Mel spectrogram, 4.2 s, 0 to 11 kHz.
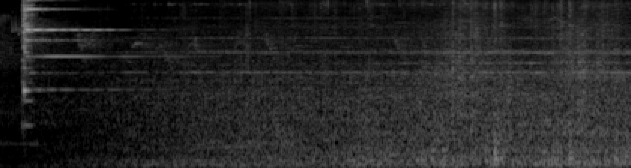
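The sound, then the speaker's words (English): A bright bell dings once, then a tram in Gothenburg, Sweden, rumbles along its rails, the low rolling clatter growing steadily louder, with no voices. “Gothenburg is also known for its tram network, with an annual ridership of just under 1.5 million people and a combined track length of over 190 kilometres.”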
